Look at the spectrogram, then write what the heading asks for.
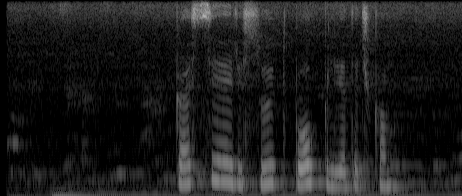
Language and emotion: Russian, neutral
